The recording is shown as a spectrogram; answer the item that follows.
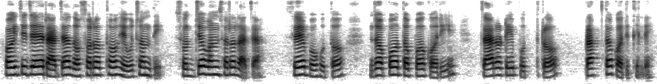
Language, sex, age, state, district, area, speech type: Odia, female, 45-60, Odisha, Ganjam, urban, spontaneous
